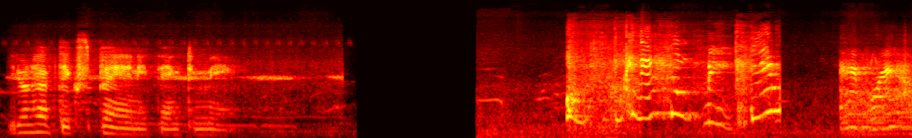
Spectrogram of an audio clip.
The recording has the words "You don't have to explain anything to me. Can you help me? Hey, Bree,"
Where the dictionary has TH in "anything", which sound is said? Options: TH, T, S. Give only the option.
TH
